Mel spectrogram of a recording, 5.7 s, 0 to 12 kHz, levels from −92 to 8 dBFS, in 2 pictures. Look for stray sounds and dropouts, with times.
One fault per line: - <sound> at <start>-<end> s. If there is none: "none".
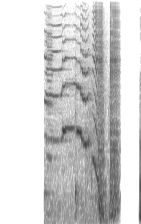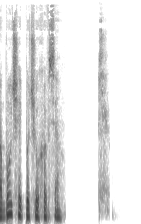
- squeak at 0.9-2.4 s
- sneeze at 4.8-5.0 s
